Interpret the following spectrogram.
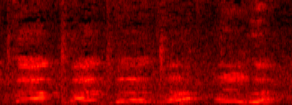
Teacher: और इन पहला क वर्ग का उच्चारण स्थान है कंठ।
